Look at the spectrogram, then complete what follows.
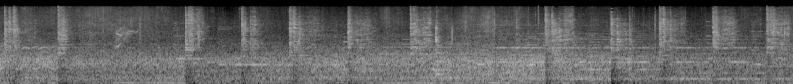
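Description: Cut Vienna sausages sizzling on a flat steel griddle, with metal spatulas scraping and clacking against the griddle over and over as they turn and toss them.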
